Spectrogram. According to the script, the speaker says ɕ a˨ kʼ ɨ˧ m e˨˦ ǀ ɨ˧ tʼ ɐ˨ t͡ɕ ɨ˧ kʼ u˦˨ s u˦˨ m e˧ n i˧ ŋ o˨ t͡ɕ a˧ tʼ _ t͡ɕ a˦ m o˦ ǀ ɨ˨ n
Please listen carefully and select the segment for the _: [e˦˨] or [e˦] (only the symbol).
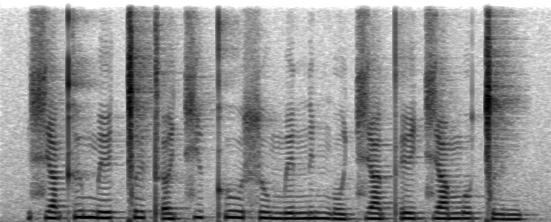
e˦˨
